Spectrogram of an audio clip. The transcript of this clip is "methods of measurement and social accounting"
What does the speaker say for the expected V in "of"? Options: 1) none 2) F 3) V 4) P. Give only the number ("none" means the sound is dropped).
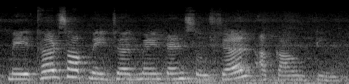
4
